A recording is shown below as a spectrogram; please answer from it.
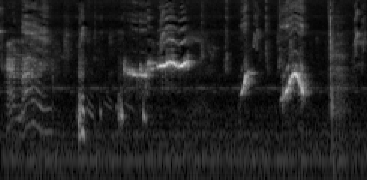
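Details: Pet African grey parrot, female, mimicking sounds indoors. Speech-like warbled notes, a sustained rising whistle, then arching swooped whistles, with a person speaking nearby.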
